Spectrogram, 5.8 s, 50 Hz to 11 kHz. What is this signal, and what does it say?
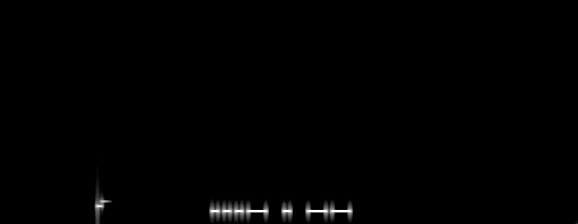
Morse code, heard as a keyed tone, about 20 wpm, 700 Hz. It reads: VEM
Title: USA Call Sign Postfixes - 3 Letters 20wpm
